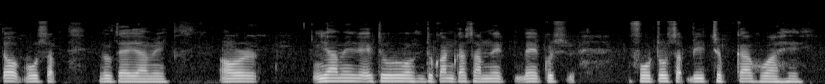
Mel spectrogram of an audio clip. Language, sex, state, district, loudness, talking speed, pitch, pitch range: Hindi, male, Nagaland, Kohima, -17 LUFS, 165 wpm, 140 Hz, 135-145 Hz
